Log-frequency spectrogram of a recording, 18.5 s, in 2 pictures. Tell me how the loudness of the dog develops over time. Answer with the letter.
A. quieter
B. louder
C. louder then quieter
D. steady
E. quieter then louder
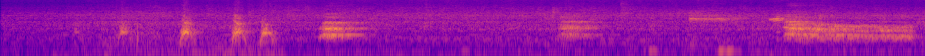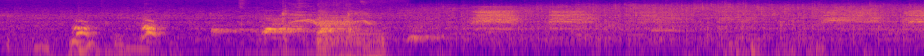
E.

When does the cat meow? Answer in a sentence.
You can hear the meowing from 6.8 to 7.8 s.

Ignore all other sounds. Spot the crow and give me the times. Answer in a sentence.
You can hear the crow from 11.8 to 18.4 s.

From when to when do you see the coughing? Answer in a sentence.
You can hear the coughing from 12.1 to 13.1 s.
